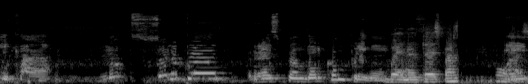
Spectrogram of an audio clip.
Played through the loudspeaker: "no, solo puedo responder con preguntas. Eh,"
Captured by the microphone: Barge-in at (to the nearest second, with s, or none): 4 s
